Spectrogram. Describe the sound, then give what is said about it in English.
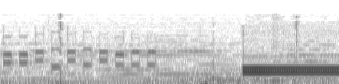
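Quick telephone keypad beeps give way to a loud, steady, unbroken tone on the line as a caller's phone is called back, an odd continuous ringing sound from a faulty line with no normal on-off rhythm and no voices. “His ringing. That's not a ringing. A normal ringing.”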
